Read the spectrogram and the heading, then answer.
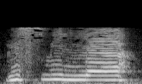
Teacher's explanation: زين، نقول أما إن سبق لفظ الجلالة بكسرة فتبقى اللام على أصلها من الترقيق. بسم الله، لاحظ لماذا رققنا اللام؟ قبلها مكسور، قبل اللام مكسور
